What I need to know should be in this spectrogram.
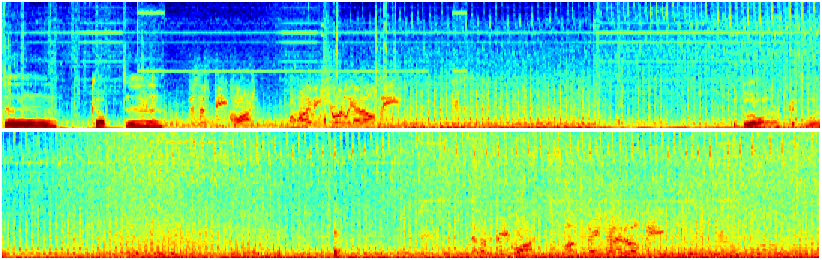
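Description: A helicopter's rotors thud overhead and grow louder as it comes closer.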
